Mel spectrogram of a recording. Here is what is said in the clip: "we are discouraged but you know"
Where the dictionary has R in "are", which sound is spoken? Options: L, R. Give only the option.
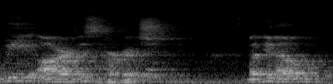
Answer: R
